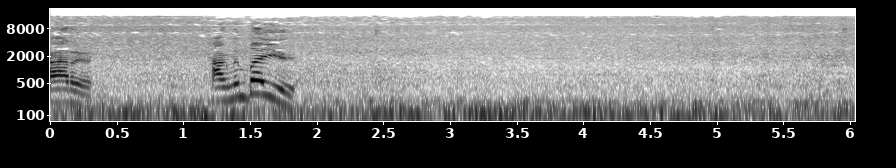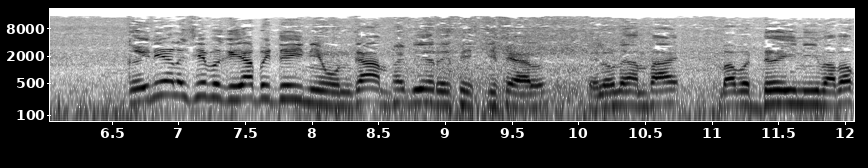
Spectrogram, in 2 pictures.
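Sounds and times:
surf on beach: 0.0 - 12.0
wind rumble: 0.0 - 12.0.

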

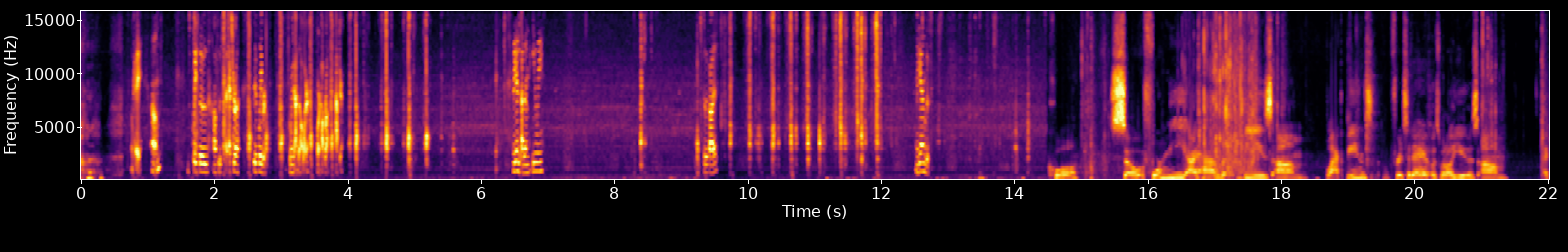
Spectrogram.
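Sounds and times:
high-pitched rising falling calls: 6.4 - 7.7, 12.5 - 12.8
knife chopping on wooden board: 9.2 - 12.2.

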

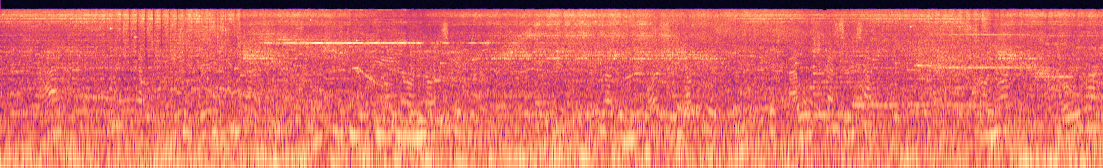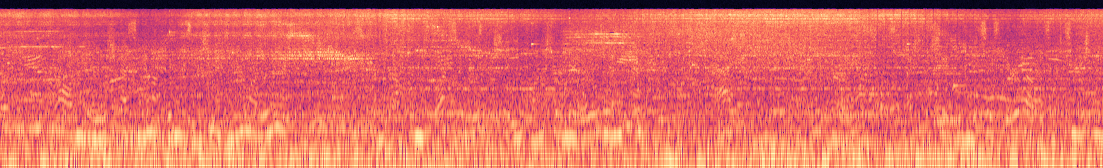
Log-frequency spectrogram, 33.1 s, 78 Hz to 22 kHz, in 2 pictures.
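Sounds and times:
synthesizer drones and noise: 0.0 - 33.0.

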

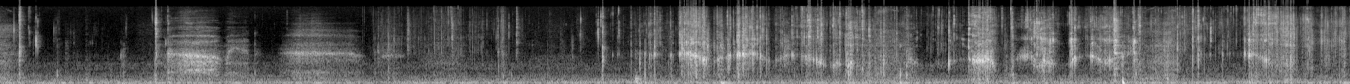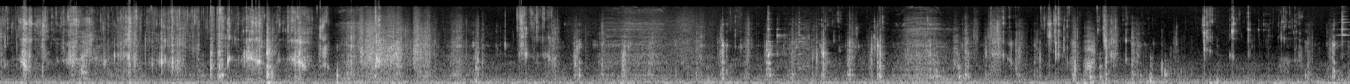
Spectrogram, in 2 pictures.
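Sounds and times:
chewing crispy fried chicken: 3.7 - 27.0
crunching of fried breading: 3.7 - 27.0.

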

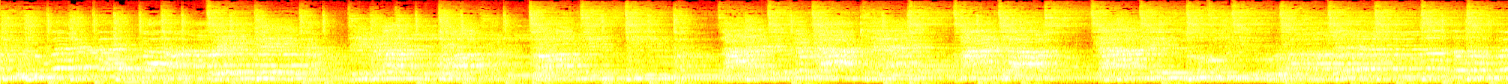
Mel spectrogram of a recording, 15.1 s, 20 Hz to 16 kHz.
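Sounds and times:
musical accompaniment: 0.0 - 15.0
women singing gospel: 1.8 - 15.0.

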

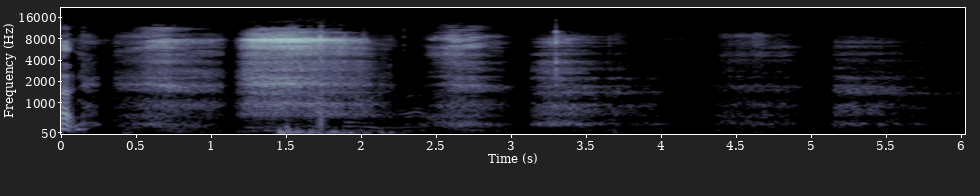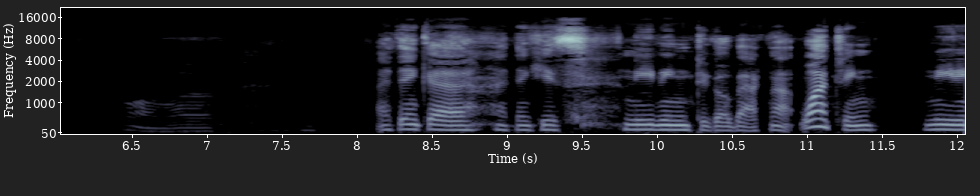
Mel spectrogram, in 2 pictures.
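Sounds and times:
person breathing hard: 0.2 - 6.0.

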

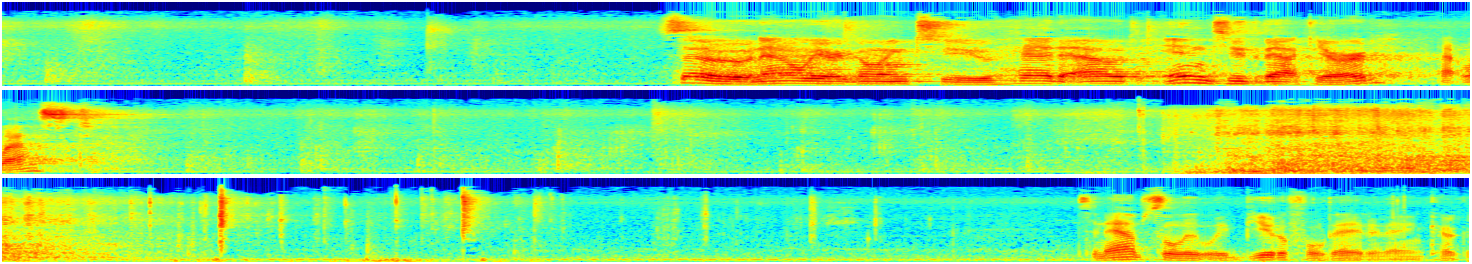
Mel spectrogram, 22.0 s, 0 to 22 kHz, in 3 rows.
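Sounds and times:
steady low hum: 0.0 - 22.0
sliding glass door rolling open: 13.0 - 15.7.

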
